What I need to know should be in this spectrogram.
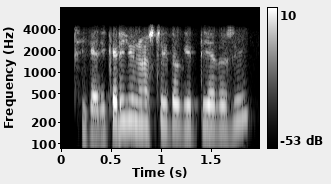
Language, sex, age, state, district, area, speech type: Punjabi, male, 30-45, Punjab, Kapurthala, urban, conversation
